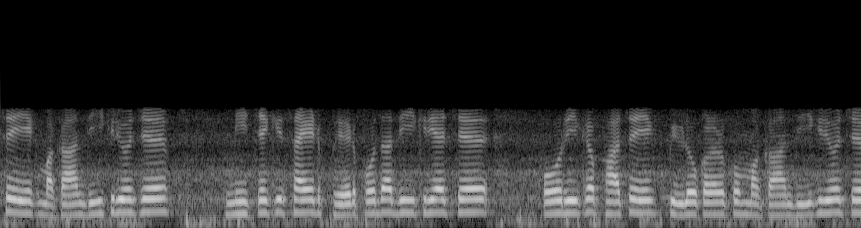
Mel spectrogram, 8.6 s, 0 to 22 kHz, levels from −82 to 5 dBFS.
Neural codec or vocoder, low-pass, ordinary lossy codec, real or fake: none; 3.6 kHz; none; real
